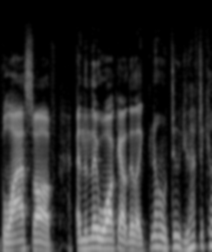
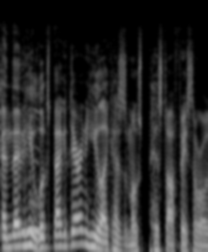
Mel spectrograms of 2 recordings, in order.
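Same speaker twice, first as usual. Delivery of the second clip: usual speaking voice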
